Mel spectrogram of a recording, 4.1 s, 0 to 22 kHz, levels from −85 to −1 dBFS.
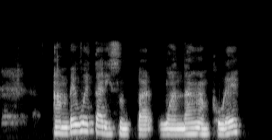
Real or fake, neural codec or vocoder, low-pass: fake; codec, 16 kHz, 16 kbps, FreqCodec, smaller model; 7.2 kHz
